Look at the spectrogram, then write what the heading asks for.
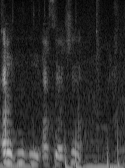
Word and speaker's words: Leshurr: Leshurr would normally be Leshurr, Leesha. Yeah, no. So my name is Melesha, and it's still pronounced Melisha. It's got one E in. You know why? Because you're British and y'all don't pronounce the R.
